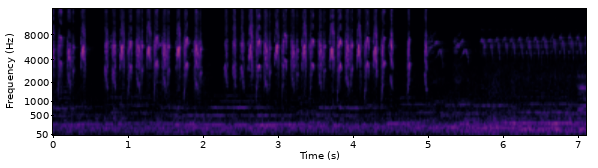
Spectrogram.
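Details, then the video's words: Javan black-capped babbler in lively ngriwik song: a long run of fast, high, dry chattering notes, several per second, ending in softer thin high notes, with a steady low hum in the background. "Suara Nembak Ngriwik Burung Sogok Ontong Gacor"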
